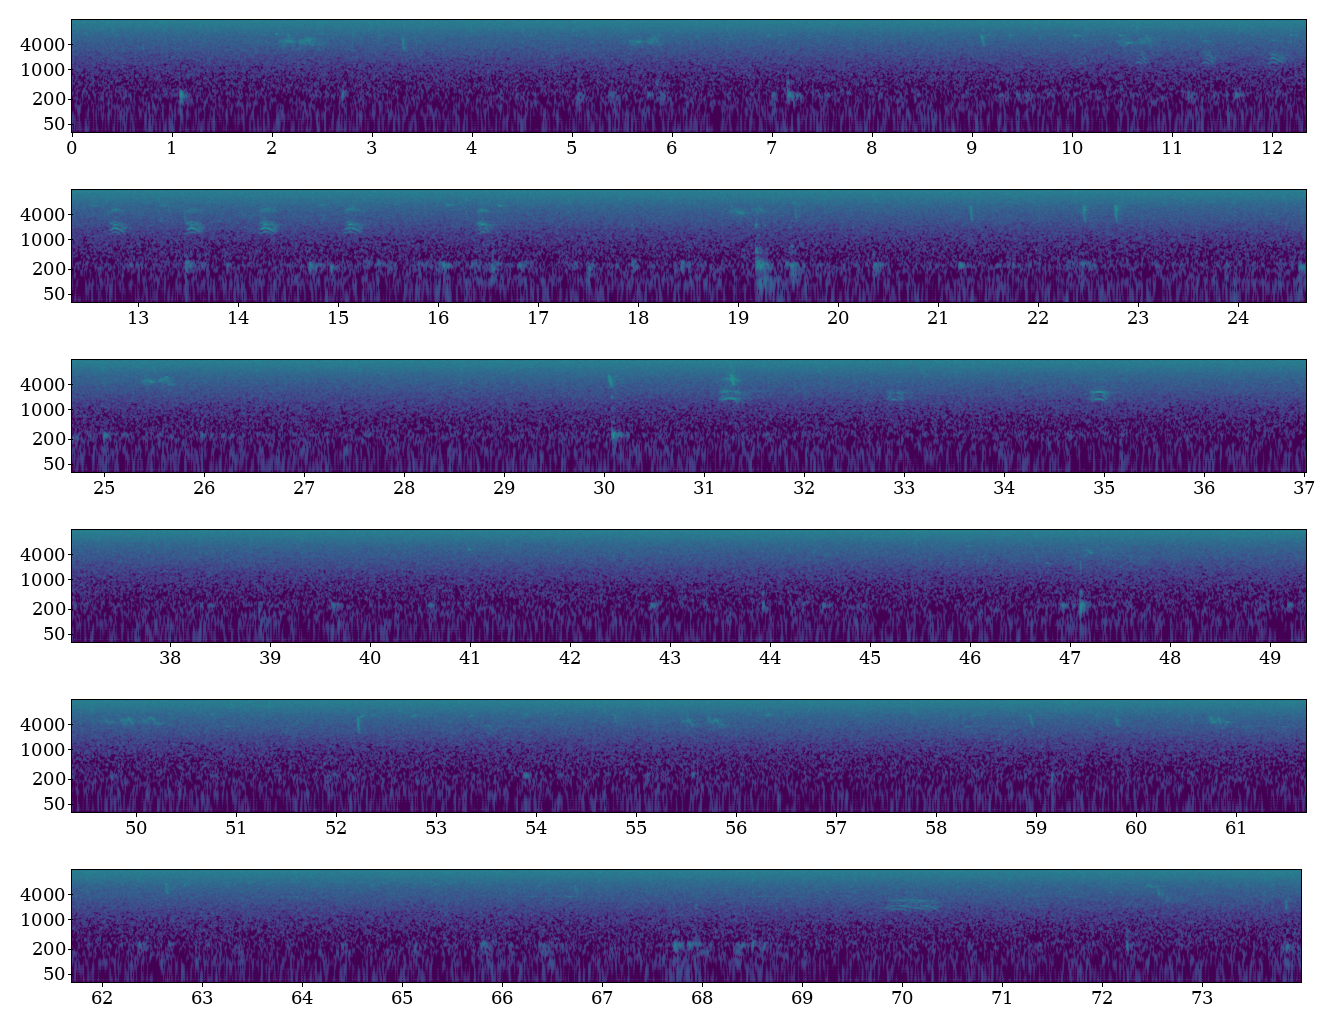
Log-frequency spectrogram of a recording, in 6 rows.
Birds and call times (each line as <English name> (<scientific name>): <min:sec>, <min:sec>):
White-bellied Go-away-bird (Corythaixoides leucogaster): 0:14.3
